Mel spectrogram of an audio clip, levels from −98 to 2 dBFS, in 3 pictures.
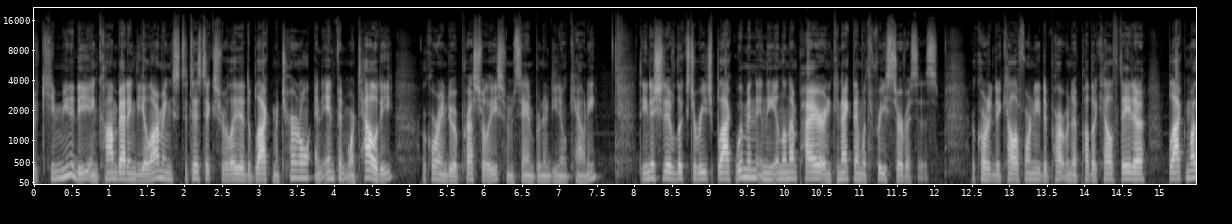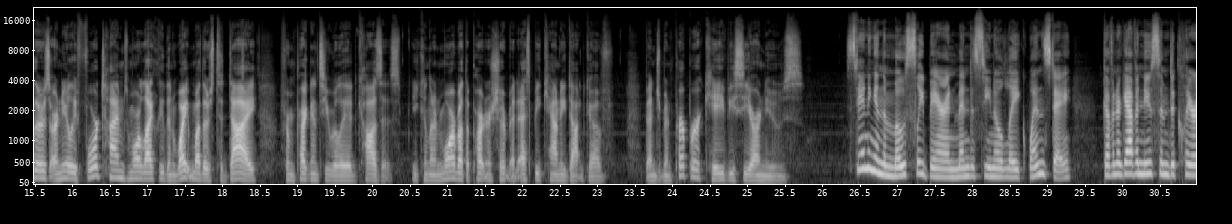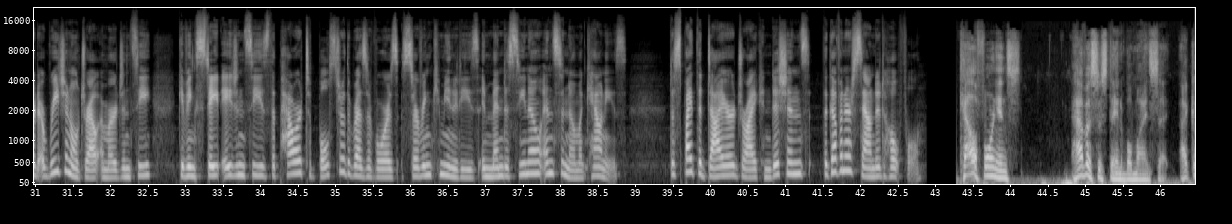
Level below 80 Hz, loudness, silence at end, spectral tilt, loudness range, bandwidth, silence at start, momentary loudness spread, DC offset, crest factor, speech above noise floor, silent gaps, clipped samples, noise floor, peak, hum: -48 dBFS; -25 LUFS; 0 s; -3.5 dB/octave; 7 LU; 19 kHz; 0 s; 14 LU; under 0.1%; 22 dB; 42 dB; none; under 0.1%; -67 dBFS; -4 dBFS; none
